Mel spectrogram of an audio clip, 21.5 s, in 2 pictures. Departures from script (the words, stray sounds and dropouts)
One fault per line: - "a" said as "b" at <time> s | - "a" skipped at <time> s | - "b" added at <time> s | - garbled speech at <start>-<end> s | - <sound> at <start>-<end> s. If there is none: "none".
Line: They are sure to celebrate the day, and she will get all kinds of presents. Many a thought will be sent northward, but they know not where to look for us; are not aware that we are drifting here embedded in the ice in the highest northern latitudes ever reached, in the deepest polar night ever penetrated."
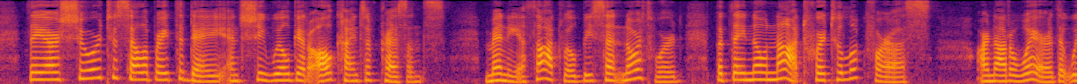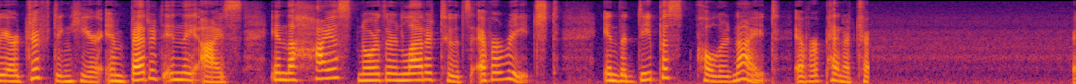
none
